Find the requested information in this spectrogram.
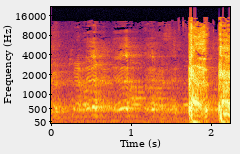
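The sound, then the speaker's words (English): Two sharp, loud coughs in quick succession come after a stretch of a person speaking. “Seem to have a cough.”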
